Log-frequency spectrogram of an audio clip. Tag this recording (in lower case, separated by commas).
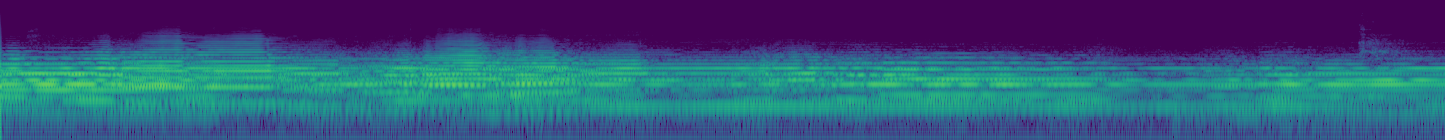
playing trombone, trombone, music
